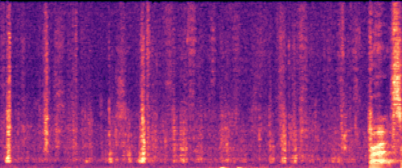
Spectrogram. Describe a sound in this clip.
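Newborn puppies suckle with soft wet smacking and clicking sounds.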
